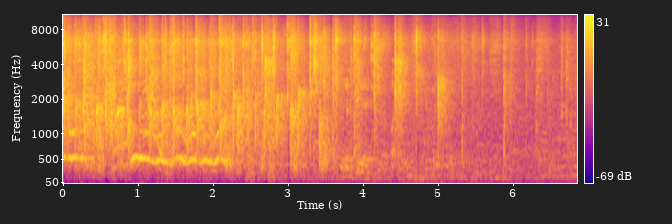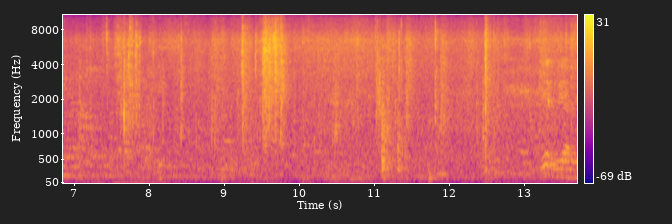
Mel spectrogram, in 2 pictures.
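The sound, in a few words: audience applause at club meeting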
